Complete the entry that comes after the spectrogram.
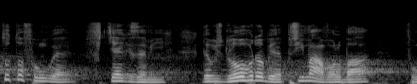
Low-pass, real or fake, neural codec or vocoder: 7.2 kHz; real; none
